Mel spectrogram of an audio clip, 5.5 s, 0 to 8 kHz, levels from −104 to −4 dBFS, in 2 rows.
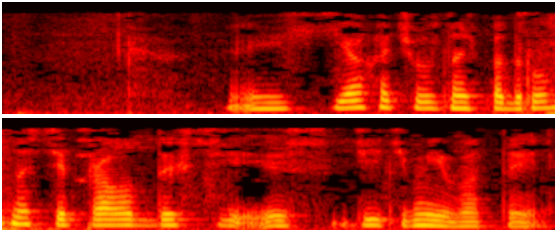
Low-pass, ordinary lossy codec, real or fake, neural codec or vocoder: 7.2 kHz; MP3, 24 kbps; real; none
